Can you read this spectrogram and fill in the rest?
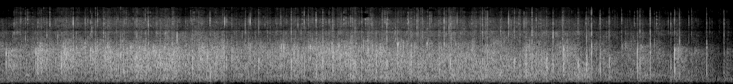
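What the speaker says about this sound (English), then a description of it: "So let's give a round of applause." Audience applause at a Pueblo announcement of a new company, a full steady round of many hands clapping that thins out toward the end into a few scattered claps.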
